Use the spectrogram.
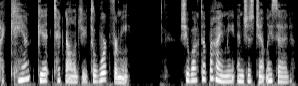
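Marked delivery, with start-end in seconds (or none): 0.0-2.6 irate, fed-up, frustrated blurted outburst. A mother retells what she blurted out at the computer: retelling an irate outburst. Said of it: "In my very irate voice".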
